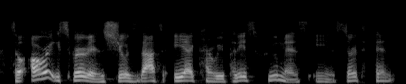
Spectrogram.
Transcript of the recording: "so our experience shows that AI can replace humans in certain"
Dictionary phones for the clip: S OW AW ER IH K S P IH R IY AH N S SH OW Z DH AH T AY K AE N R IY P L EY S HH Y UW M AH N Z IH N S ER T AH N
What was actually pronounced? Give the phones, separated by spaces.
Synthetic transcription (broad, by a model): S OW AW ER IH K S P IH R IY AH N S SH OW Z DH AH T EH K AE N R IY P L EY S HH Y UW M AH N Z IH N S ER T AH N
